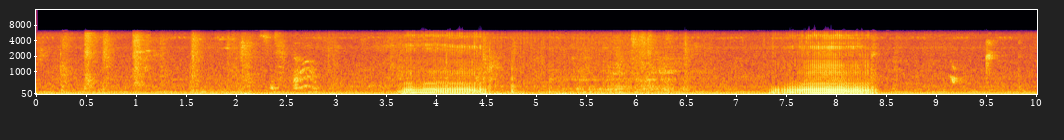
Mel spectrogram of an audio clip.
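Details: Pet English Setter snoring: two loud, low, rumbling snores near four and eight seconds, each under a second long, against a steady low hum and faint background clicks.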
